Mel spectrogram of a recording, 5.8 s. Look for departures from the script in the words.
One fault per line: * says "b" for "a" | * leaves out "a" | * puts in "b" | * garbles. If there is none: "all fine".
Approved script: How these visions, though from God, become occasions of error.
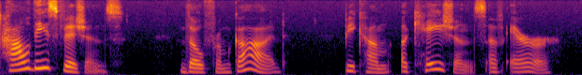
all fine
